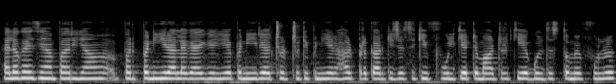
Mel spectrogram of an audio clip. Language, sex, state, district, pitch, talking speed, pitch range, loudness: Hindi, female, Himachal Pradesh, Shimla, 270 Hz, 260 wpm, 265-275 Hz, -15 LUFS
